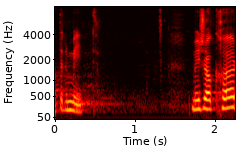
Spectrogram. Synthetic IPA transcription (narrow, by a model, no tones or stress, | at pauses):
d̥̪əɾmɪt̪ː | mɪʃ̬okχœː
